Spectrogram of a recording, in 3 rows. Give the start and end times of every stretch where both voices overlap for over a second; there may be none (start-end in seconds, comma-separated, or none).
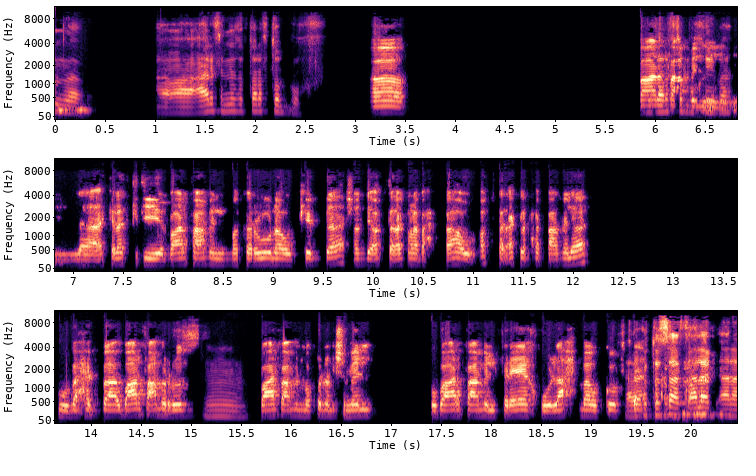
none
